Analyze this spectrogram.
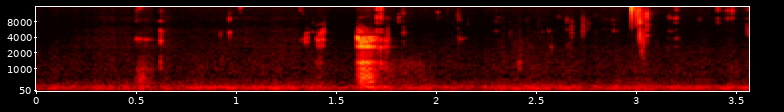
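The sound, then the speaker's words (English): Someone chews and eats food: soft, wet mastication, with one loud crunchy bite in the middle and a few quieter bites around it. “So let me just wash down that delicious food with coffee.”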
